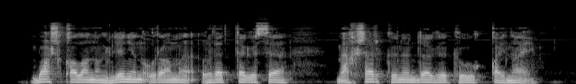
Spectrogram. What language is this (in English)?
Bashkir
